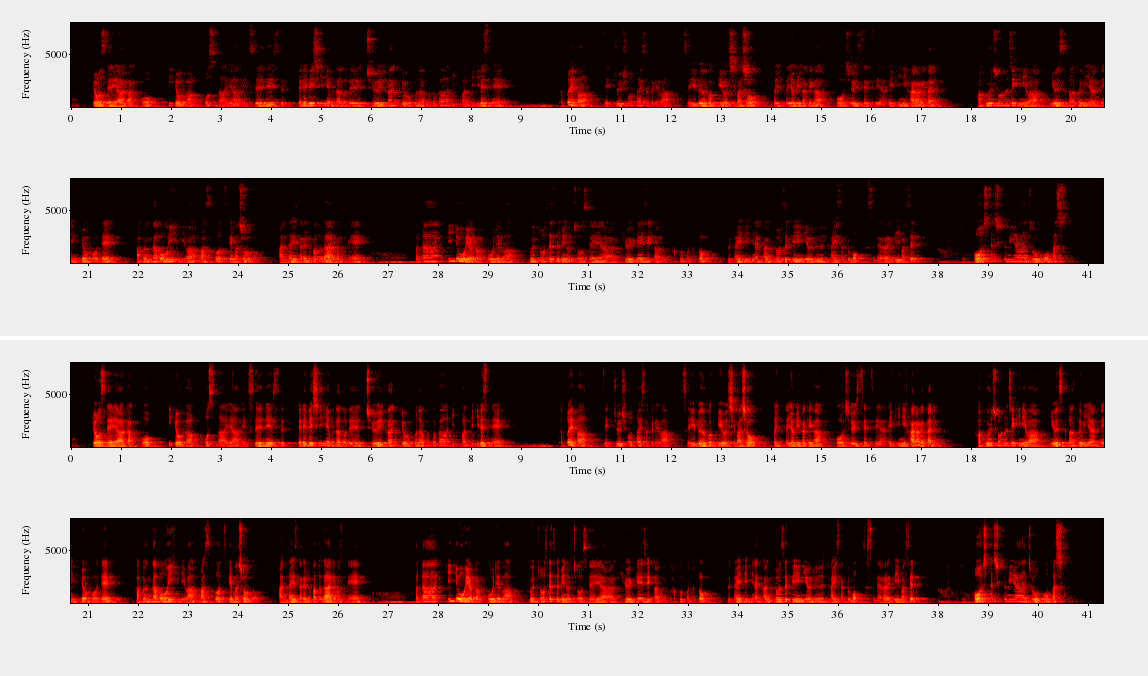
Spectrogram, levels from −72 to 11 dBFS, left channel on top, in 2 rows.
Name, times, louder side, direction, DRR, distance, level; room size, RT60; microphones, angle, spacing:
voice 1, 0.4-1.6 2.1-4.3 4.5-8.6 9.9-10.3 10.6-12.0 12.3-13.7 14.0-15.0 15.3-15.8 16.1-17.3 18.1-21.4 22.0-24.4 24.8-26.4 27.7-29.5 29.8-32.6 33.0-33.3 33.9-37.5 38.7-40.5, right 2 dB, 85° right, 5 dB, 0.9 m, -31 dB
voice 2, 8.9-9.6 26.8-27.4 38.0-38.7, right 2 dB, 30° right, 6 dB, 0.6 m, -44 dB
6.2 x 4.5 x 4.9 m, 0.81 s
head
